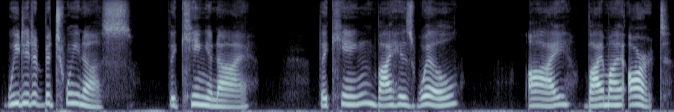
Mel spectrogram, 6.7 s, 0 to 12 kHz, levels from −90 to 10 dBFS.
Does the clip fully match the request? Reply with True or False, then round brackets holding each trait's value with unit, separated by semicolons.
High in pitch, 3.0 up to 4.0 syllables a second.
True (225 Hz; 3.9 syllables/s)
